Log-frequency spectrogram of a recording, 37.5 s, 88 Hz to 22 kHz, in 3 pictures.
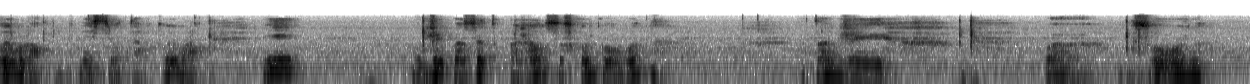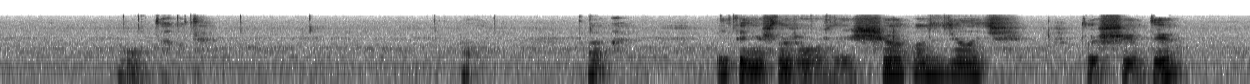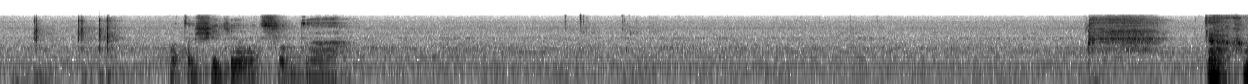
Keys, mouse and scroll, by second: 0.1 click, 0.9 shift+click, 14.7 click, 15.0-16.2 middle drag, 16.2-17.0 scroll up 2, 17.0-20.1 middle drag, 20.1 click, 21.0 click, 21.8 shift+click, 31.3-34.2 middle drag.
